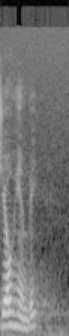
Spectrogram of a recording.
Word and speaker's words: Yohimbe: I spell phonetically. But it's Yohimbe, and it could be a vasodilator and help.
